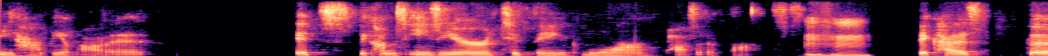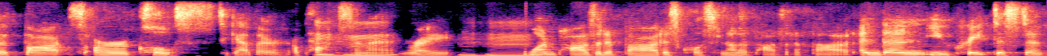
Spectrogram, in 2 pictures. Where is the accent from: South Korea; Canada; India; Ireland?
South Korea; moved away; I grew up in Korea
